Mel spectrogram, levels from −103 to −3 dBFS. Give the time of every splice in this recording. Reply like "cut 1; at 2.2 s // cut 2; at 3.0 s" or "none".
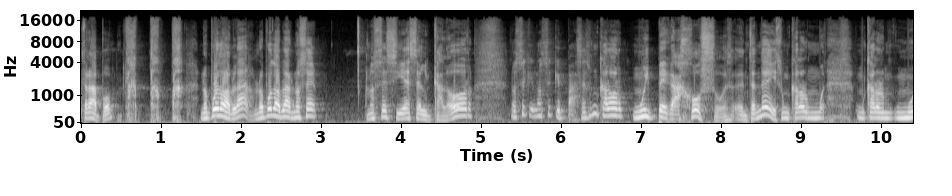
none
